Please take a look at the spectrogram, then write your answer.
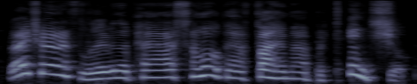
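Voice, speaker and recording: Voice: medium pitch, lively intonation, fast, natural voice. A comic book reader putting on the voice of a manic, cheerful female antihero who teases and rambles. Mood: gleeful. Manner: bubbly, teasing, rambling. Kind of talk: comic book read-aloud.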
